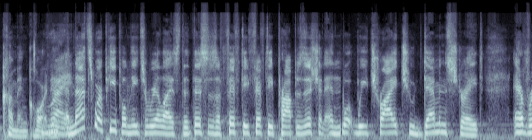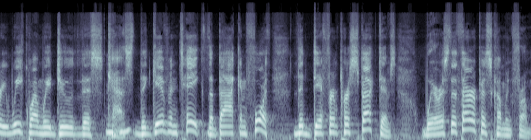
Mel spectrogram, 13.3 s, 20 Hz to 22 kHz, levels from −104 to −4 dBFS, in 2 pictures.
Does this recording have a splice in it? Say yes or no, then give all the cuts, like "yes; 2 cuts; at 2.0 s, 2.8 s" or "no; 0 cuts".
yes; 2 cuts; at 4.2 s, 7.9 s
